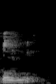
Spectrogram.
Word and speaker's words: Wien: It was Tussilago farfara Wien, W-I-E-N, which I guess is pronounced Bean.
